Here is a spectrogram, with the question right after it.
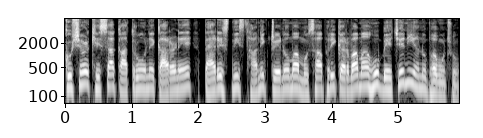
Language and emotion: Gujarati, fearful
